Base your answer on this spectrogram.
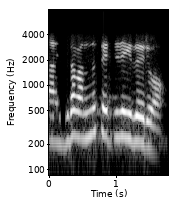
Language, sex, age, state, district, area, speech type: Malayalam, female, 30-45, Kerala, Idukki, rural, conversation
